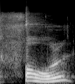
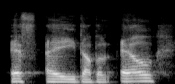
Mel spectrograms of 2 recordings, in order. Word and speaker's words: fall: And be very careful the pronunciation of these two verbs because fall, caer, F-A-L-L, is the same vowel sound as tall. So fall, tall, small, that's the sound.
